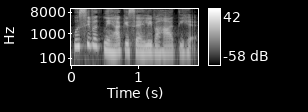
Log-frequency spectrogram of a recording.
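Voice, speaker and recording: A woman's voice: on the low side, very animated, brisk, a little mellow, no room sound. Woman narrator, dry recording. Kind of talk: scripted story narration.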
